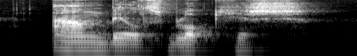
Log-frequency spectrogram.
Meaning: plural of aanbeeldsblokje
- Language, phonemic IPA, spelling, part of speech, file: Dutch, /ˈambeltsˌblɔkjəs/, aanbeeldsblokjes, noun, Nl-aanbeeldsblokjes.ogg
